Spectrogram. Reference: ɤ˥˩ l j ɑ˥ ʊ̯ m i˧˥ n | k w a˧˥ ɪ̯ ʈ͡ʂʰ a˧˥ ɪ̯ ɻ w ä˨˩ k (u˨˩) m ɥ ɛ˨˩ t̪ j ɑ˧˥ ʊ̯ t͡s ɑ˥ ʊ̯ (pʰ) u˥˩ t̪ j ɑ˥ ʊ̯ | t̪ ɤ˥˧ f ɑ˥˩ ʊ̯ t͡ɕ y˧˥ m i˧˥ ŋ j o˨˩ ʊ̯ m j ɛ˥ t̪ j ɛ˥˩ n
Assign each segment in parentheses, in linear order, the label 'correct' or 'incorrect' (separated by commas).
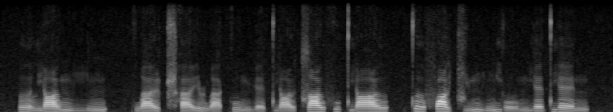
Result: incorrect, incorrect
